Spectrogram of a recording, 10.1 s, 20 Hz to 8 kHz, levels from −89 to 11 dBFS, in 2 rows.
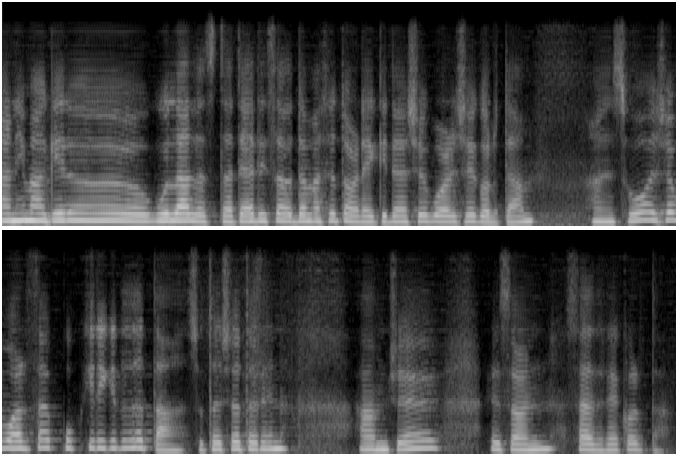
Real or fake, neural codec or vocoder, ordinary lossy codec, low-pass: fake; codec, 16 kHz, about 1 kbps, DyCAST, with the encoder's durations; Opus, 64 kbps; 7.2 kHz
